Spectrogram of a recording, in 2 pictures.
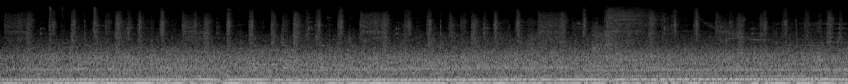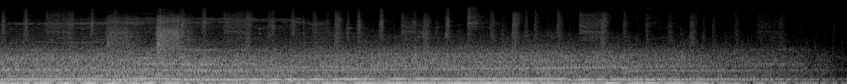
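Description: Driving in the original Xbox racing game Apex: a steady, loud engine drone holds one pitch with slight wavering as the car cruises, under a constant rushing road noise that fades out at the end.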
